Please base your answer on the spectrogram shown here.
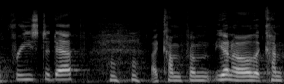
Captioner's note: laughter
